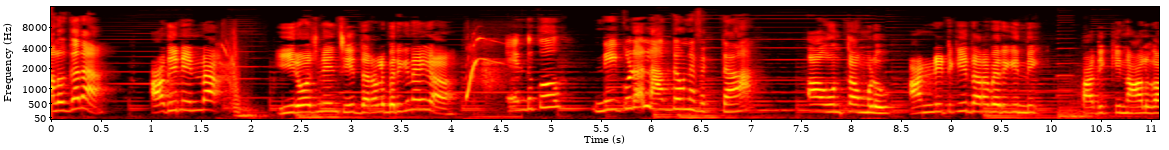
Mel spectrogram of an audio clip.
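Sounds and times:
background music: 0.0 - 11.0
person speaking: 7.6 - 11.0.

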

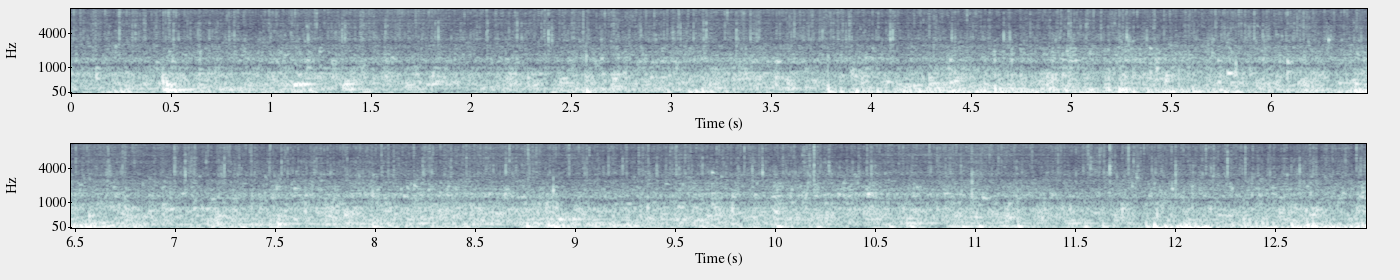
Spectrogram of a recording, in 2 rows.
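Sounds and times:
faint crackling clicks: 0.0 - 12.9
low rumbling underwater noise: 0.0 - 12.9.

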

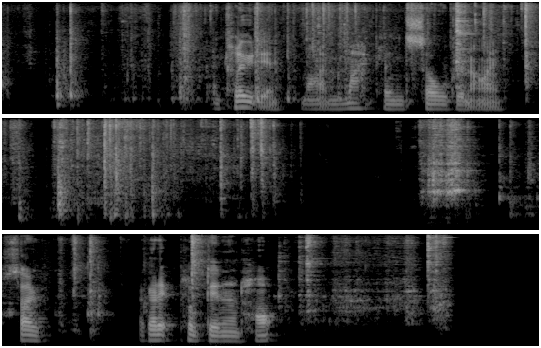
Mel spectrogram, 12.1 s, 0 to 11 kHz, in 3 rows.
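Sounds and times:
tools clattering in plastic toolbox: 0.0 - 6.3, 7.1 - 11.5.

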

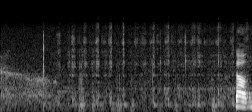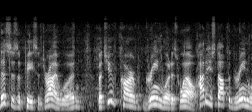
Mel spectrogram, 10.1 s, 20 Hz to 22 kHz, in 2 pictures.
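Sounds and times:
gouge scratching wood: 1.1 - 10.0.

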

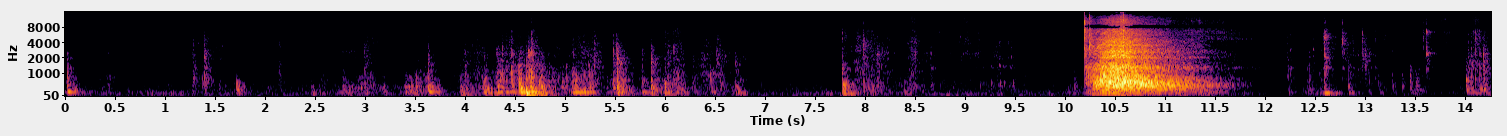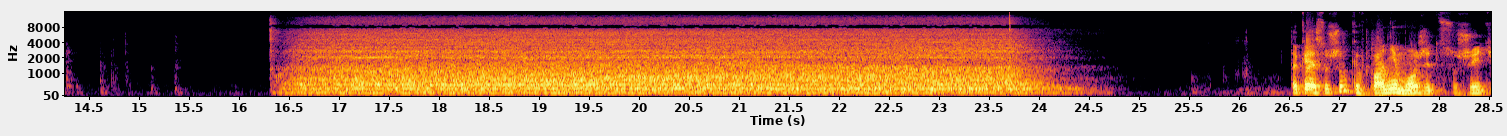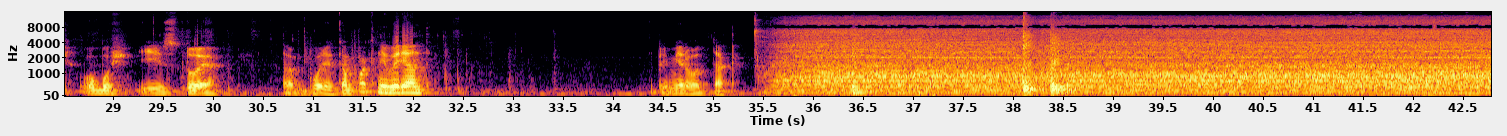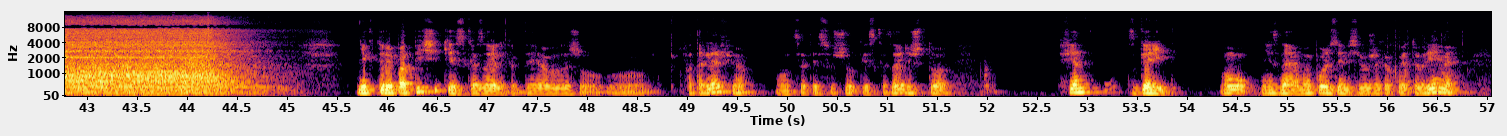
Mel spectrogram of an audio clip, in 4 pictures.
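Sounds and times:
hair dryer blowing: 10.2 - 12.0, 16.3 - 25.0, 35.4 - 45.3.

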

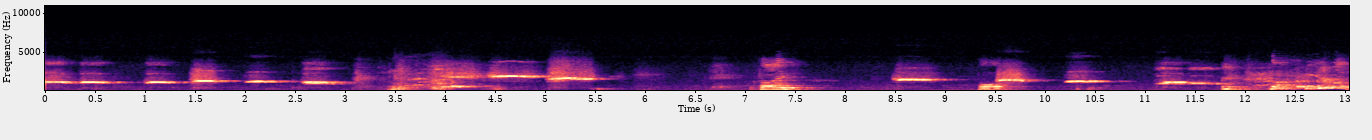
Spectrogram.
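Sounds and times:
toy whistles playing a tune: 0.0 - 3.2, 4.4 - 5.8, 7.7 - 11.9.

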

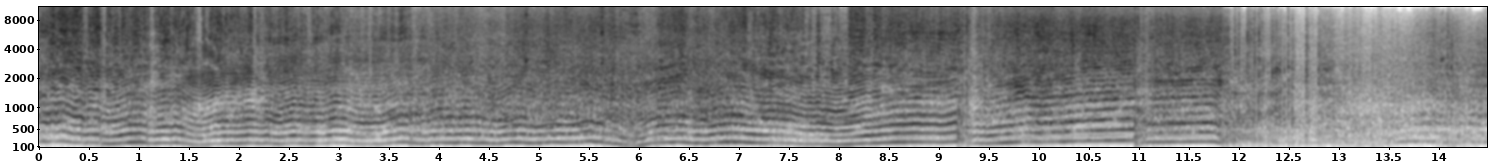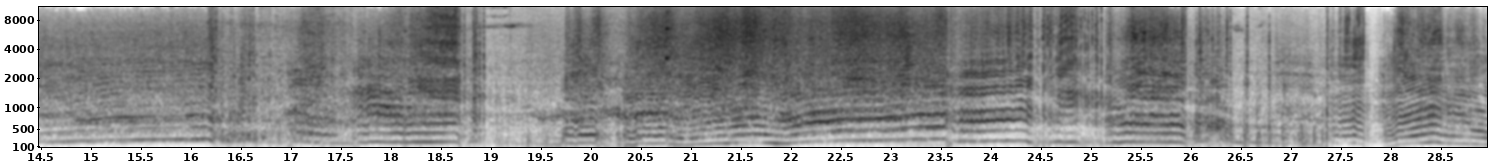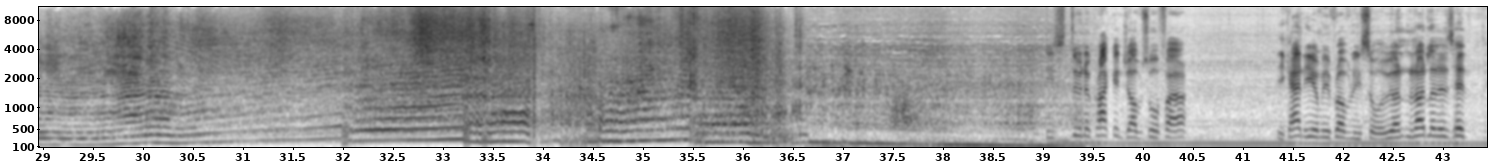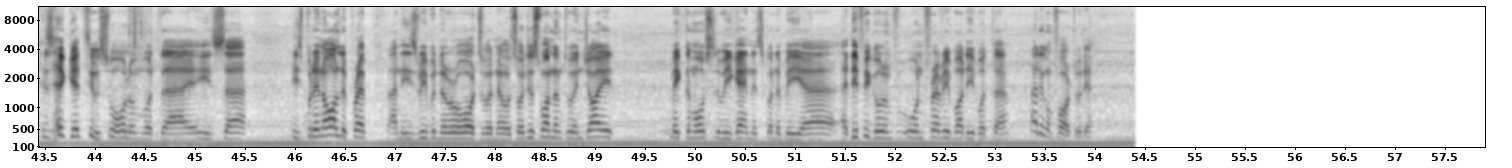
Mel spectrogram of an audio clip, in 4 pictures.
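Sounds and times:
rally car engine revving: 0.0 - 54.4.

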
